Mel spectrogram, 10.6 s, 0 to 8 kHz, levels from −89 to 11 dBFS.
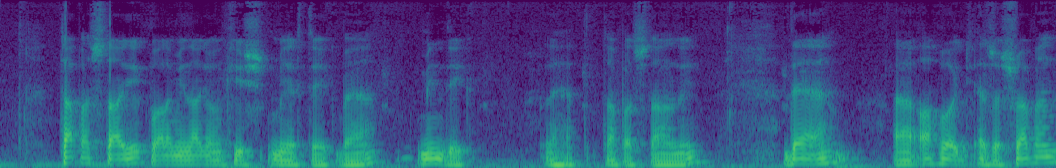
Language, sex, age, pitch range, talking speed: Hungarian, male, 50-69, 70-90 Hz, 75 wpm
